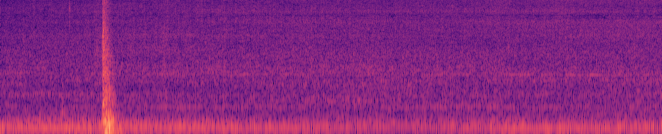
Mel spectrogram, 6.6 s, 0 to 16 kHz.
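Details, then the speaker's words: 2012 Toyota Tacoma X-Runner, newly delivered, heard outside while running; low steady hum with an even beat and one sharp click early, a smooth settled idle with nothing mechanical out of place. "And let me take you outside so you can hear what it sounds like now that it's on and it's purring, right?"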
